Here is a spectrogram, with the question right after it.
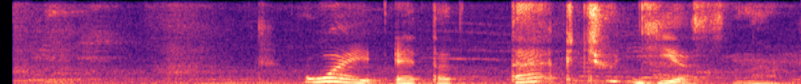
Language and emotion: Russian, positive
